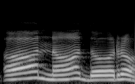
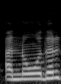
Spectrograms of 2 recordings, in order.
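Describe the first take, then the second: First: "another" drawn out slowly as a-na-da-ra; "another" broken into slow syllables, open A in the middle; syllable-by-syllable pronunciation. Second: "another" with a long O, a-NO-dar; "another" mispronounced with an O sound; wrong pronunciation. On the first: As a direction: sound out "another" slowly, a-NA-dar. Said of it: "हम another पढ़ेंगे". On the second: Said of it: "की जगह हम another पढ़ेंगे". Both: Shown as a demonstration.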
